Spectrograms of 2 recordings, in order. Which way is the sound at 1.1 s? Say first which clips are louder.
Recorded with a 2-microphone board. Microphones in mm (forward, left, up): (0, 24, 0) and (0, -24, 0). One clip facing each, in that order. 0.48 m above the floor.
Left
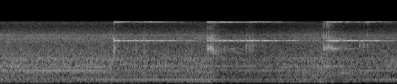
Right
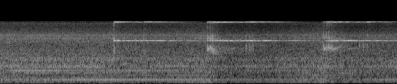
Left 1 dB; 5° left (ahead or behind).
